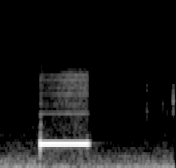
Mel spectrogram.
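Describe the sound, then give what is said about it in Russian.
Telephone line tone on an outgoing call, a single steady mid-pitched beep lasting just over half a second against faint hiss, followed by quiet. “вот сейчас прямо с прямого эфира звоним, да, дождемся гудков и посмотрим”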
